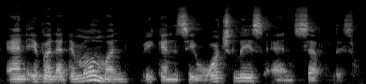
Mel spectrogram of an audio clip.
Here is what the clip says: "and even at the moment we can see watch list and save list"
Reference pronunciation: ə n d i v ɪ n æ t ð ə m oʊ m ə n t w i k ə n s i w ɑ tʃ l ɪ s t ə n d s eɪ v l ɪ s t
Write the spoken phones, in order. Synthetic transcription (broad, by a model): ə n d i v ɪ n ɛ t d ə m oʊ m ə n t w i k ə n s i w ɑ tʃ l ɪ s ə n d s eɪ p l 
